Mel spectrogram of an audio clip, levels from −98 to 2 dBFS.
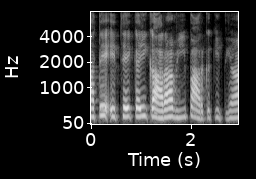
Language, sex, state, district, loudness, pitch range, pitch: Punjabi, female, Punjab, Kapurthala, -17 LUFS, 200-225 Hz, 220 Hz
